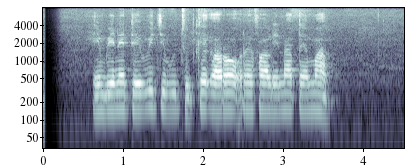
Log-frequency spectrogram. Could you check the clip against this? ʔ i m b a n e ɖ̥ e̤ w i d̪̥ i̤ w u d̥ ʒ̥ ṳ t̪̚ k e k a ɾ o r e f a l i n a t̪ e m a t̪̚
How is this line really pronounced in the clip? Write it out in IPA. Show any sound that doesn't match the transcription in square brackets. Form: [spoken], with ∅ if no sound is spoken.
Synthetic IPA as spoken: ʔ i m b [i] n e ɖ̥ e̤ w i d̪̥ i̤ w u d̥ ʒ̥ ṳ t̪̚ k e k a ɾ o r e f a l i n a t̪ e m a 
